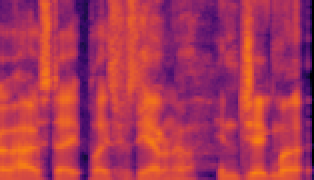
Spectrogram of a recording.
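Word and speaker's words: Njigba: In Jigma is how you say it.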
